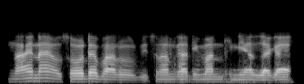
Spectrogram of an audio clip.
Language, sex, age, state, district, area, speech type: Assamese, male, 30-45, Assam, Biswanath, rural, conversation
